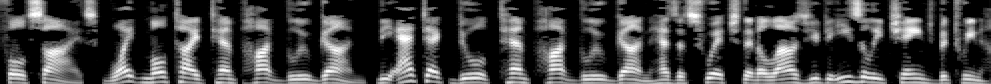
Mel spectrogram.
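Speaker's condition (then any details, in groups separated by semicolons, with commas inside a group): No condition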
